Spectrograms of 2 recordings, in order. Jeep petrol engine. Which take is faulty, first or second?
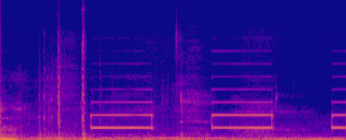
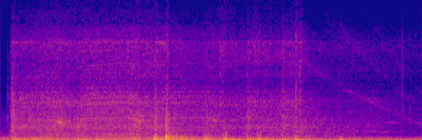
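second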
